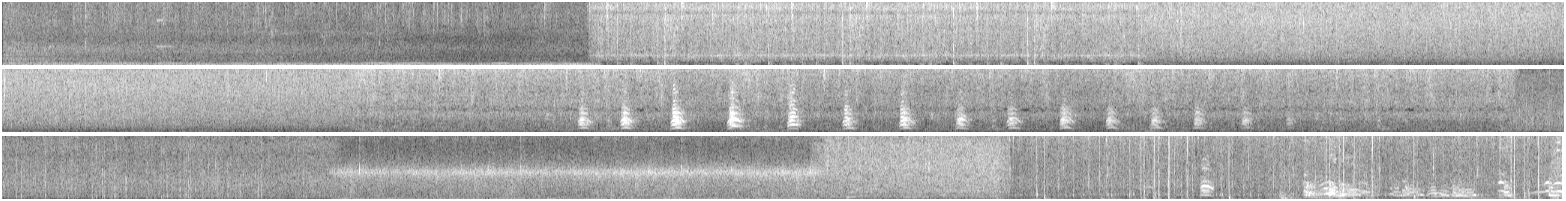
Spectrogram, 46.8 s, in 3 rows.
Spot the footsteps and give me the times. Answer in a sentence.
The footsteps can't be heard in this clip.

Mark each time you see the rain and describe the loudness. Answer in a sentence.
The rain can be heard from 0.0 to 46.8 s, getting quieter then louder.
